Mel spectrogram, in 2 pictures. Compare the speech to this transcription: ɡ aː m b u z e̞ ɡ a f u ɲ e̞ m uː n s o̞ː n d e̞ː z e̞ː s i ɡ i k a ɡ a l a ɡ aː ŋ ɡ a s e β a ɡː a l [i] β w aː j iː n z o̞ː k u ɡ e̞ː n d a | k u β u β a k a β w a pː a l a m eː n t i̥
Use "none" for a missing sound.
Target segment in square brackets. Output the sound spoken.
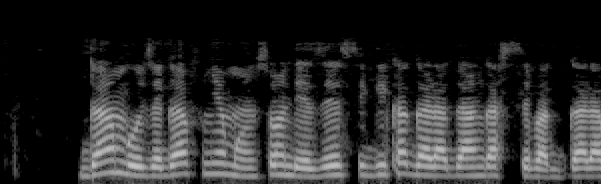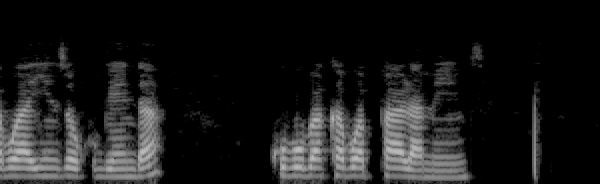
a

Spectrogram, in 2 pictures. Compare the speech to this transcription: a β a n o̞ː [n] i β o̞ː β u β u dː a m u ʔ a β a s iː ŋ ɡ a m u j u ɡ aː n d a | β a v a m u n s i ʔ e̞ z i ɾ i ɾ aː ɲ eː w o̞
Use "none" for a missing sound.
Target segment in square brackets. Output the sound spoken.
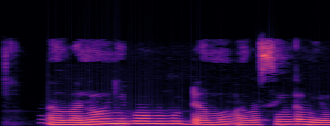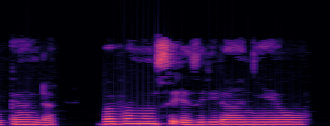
ɲ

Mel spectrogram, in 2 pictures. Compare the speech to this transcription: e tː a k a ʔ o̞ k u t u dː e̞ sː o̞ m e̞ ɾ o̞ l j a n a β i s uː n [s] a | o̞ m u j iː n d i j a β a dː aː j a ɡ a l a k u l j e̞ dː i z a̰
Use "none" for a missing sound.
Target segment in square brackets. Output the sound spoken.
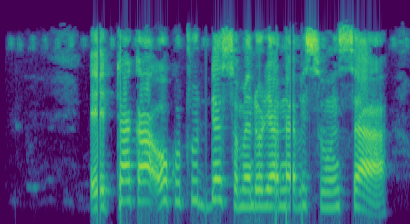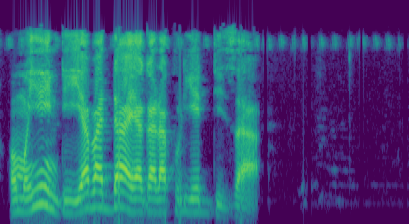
s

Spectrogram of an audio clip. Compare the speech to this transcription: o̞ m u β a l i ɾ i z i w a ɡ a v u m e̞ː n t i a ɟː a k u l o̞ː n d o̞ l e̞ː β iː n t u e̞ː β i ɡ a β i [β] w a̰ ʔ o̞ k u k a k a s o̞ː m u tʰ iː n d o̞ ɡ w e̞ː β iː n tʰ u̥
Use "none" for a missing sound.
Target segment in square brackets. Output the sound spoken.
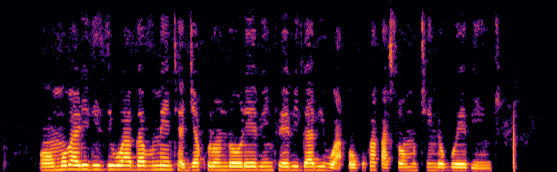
β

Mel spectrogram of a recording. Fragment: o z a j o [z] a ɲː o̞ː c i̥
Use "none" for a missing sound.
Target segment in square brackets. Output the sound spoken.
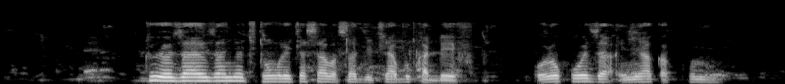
z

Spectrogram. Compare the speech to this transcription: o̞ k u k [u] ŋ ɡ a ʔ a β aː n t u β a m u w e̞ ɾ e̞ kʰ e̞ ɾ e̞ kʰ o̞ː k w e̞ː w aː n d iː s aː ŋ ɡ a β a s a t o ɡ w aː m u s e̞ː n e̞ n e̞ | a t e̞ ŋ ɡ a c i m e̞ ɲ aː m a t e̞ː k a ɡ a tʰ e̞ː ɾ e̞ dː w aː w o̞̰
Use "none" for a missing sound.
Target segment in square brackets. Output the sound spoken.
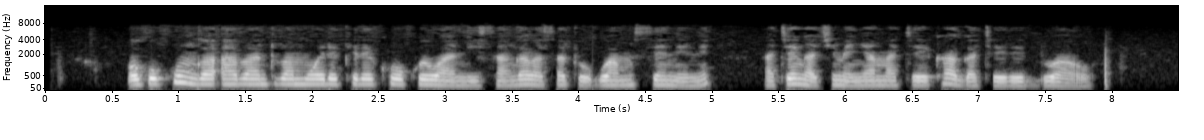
uː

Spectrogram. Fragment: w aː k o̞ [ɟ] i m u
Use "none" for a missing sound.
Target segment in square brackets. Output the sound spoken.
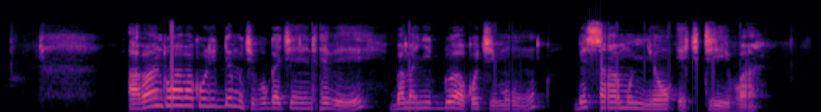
c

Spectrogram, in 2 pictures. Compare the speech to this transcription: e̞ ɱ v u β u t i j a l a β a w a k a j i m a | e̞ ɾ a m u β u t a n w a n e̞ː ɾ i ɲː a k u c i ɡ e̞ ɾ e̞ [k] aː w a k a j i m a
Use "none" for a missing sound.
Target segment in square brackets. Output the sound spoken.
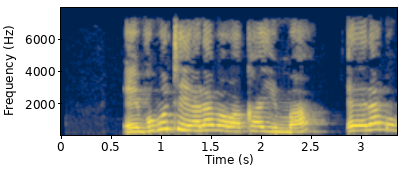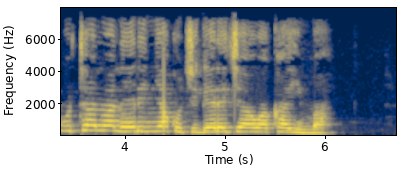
c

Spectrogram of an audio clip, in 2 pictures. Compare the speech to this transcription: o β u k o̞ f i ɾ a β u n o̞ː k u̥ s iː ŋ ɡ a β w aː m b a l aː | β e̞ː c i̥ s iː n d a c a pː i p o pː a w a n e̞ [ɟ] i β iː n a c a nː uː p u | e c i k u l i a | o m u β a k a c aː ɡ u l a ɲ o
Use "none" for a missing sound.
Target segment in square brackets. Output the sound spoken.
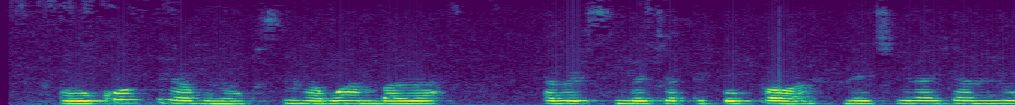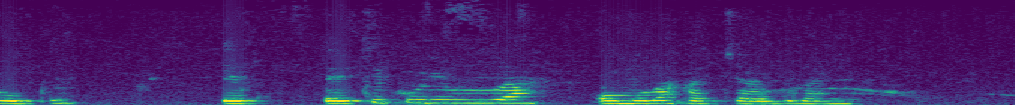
c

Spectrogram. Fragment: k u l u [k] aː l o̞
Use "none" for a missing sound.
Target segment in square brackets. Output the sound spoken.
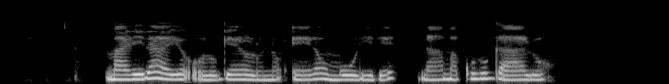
ɡ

